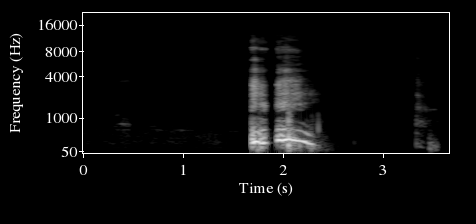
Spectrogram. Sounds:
Throat clearing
